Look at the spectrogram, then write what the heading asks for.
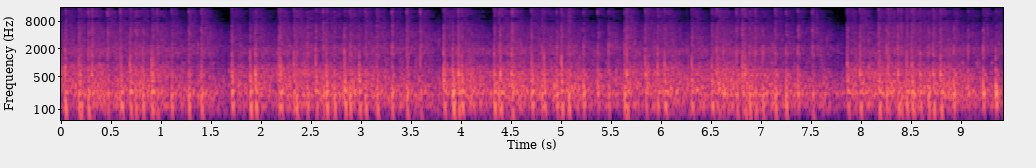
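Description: Consumer fireworks going off in a dense barrage: rapid shots and crackling aerial bursts almost without a break, dipping briefly about eight seconds in before the volley resumes.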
